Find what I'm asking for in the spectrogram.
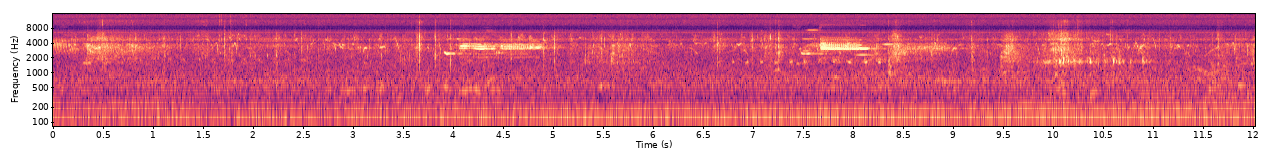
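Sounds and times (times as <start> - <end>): steady low rumble: 0.0 - 12.0
songbird high-pitched call: 1.6 - 11.7.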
